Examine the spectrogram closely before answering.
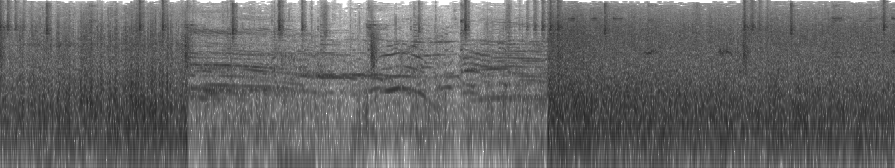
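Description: Wind rushes loudly as racing bicycles speed along a road.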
